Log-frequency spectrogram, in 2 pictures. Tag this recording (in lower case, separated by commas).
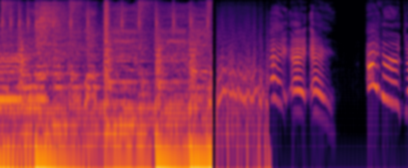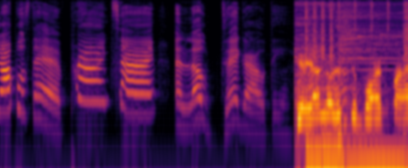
country, music, speech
